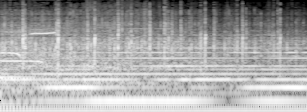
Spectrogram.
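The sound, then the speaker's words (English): A crowd cheers and claps continuously as daredevil flyer Charles makes a perfect landing, a dense wash of applause and excited voices over a steady low droning hum, fairly loud throughout. “The crowd roars with delight and rushes to meet Charles as he makes a perfect landing.”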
